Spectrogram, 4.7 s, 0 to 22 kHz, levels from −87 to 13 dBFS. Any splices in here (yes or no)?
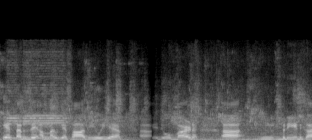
yes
